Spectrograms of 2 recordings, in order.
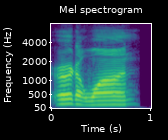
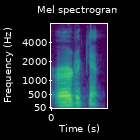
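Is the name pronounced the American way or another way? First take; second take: another way; American. First: The name is said in a non-American way. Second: The name is said in an American way. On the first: "That's another pronunciation" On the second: "the more American kind of pronunciation"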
